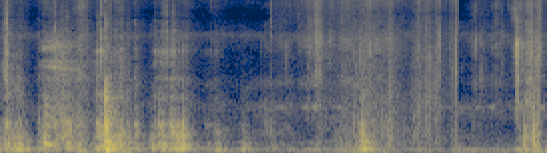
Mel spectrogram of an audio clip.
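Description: Fingers digging pink cloud slime out of its jar: soft, irregular sticky tearing and crackling, with the sharpest snap about a second in.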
